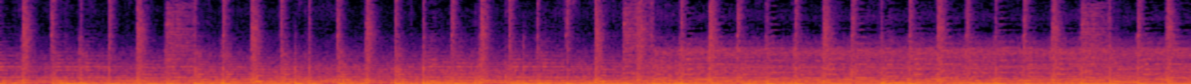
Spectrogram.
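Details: Loud driving instrumental music with guitar and percussion fills the whole stretch, with no animal sounds.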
